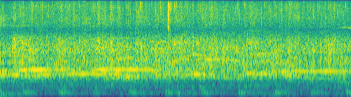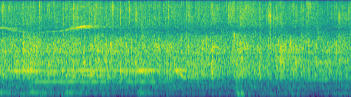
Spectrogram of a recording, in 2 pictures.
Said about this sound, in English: You have some of the greatest pastors on planet Earth. Can you give your pastors a round of applause? Come on.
